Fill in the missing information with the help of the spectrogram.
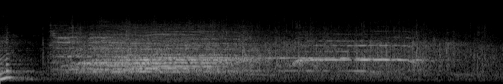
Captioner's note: crowd applauds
